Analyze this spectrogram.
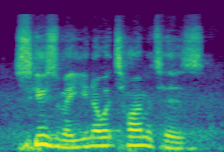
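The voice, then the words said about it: Put-on English accent. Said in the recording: “the accent is beautiful... McDonald's England”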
